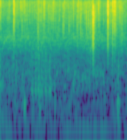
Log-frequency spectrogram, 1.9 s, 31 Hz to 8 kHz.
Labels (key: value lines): label: biophony
recorder: SoundTrap 300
